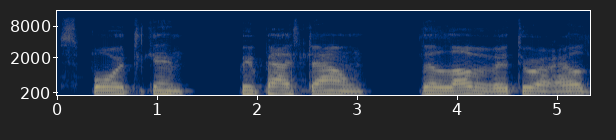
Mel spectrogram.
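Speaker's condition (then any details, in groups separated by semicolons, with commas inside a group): ALS; uses wheelchair-specific running chair pushed by friend Bobby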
